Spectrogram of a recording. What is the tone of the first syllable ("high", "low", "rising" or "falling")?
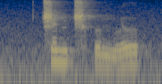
high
